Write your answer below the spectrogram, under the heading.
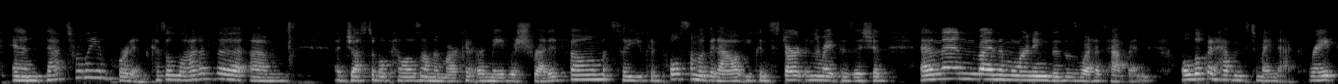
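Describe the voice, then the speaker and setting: A woman with a medium pitch and a somewhat breathy voice talks fairly quickly, her intonation lively. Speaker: pillow company co-founder. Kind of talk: product presentation. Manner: fast; casual with fillers.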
